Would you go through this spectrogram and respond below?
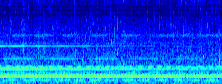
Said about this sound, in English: You can smell the pine trees and the earth all around you. And as you walk, you suddenly come across a raging river.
